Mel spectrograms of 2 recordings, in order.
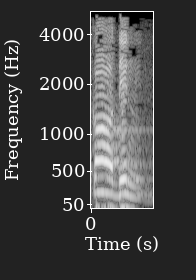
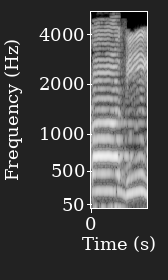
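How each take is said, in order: First: The word ends with an added n sound. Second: The word ends in a plain vowel. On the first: The speaker calls it right. "tapi qadin" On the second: The speaker calls it wrong. "jangan kemudian dibaca qadi gitu jangan"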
